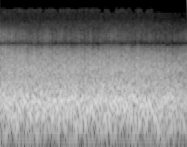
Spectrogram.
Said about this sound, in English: The sound of that explosion. Eyes closed and hands over your eyes. It was a bit like thunder, but it was constant.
